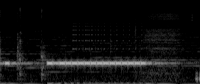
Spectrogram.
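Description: Quiz-show answer timer: a couple of short electronic ticks, then one steady electronic beep about a second long, sounding as the countdown for the answer runs out.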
